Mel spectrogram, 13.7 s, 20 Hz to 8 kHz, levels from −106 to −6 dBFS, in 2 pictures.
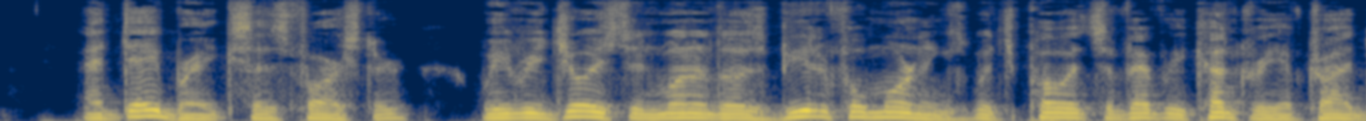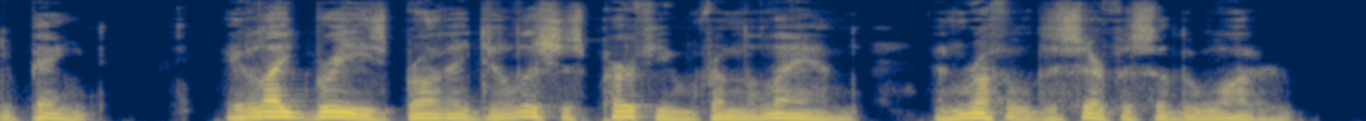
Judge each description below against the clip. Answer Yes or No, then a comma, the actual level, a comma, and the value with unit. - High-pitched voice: No, low, 100 Hz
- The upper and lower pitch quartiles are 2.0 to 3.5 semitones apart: No, average, 4.0 semitones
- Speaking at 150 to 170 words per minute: Yes, average, 165 wpm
